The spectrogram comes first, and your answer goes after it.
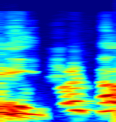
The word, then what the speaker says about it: Mesiti: It's Mesiti, isn't it? Mesiti, that you said it It's perfectly. Mesiti. Okay, that's right. It's Pat Mesiti. Right. Okay, so Yeah. Pat Mesiti talks about how to do this and how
